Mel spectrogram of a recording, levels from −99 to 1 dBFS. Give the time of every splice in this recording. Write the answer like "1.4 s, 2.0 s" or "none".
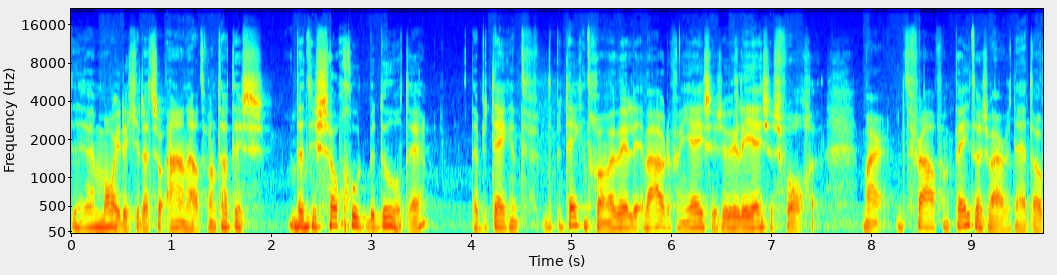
none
